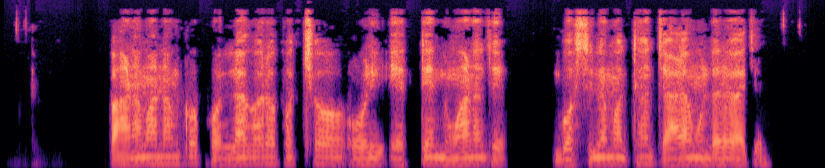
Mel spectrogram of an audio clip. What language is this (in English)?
Odia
